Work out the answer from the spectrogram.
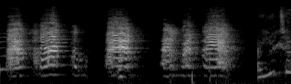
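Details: A pet umbrella cockatoo indoors, jealous and squawking while its owner holds a sulphur-crested cockatoo, gives four or five loud, harsh, raspy squawks in quick bursts, each about half a second, then a scratchier, lower call.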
